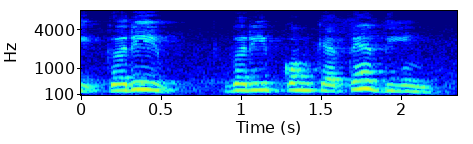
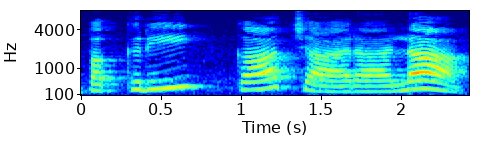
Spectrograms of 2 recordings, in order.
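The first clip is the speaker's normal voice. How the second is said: slow, louder, every syllable clear; slow dictation; 7 dB louder, much slower than usual. Shown as a demonstration. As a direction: dictate it slowly to the class. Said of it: "देखते जाइए मैं कैसे उच्चारण कर रही हूँ".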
